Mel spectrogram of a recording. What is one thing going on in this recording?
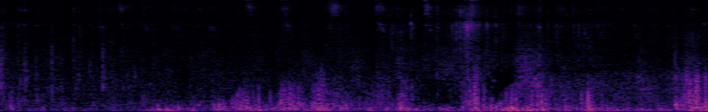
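Horse hooves thud quickly on soft dirt.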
